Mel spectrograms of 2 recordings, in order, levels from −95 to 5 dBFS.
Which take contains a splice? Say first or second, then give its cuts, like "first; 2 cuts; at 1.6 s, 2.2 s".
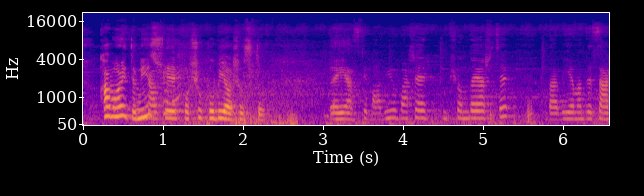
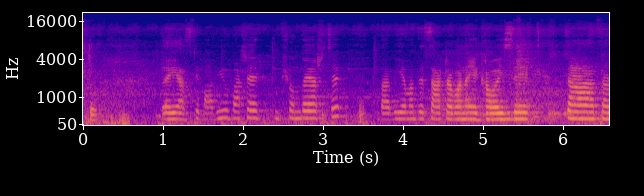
first; 1 cut; at 0.9 s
